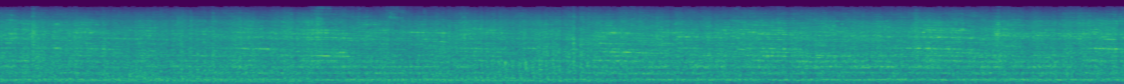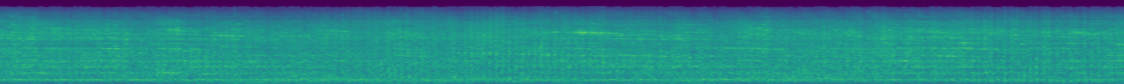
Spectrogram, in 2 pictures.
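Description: Double-stack intermodal freight cars rolling past at a steady speed: a continuous rumble and clatter of steel wheels on the rails, with faint high wheel squeals coming and going.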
